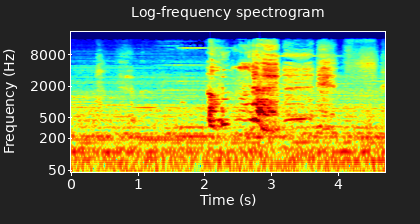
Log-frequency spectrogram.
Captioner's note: vomiting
